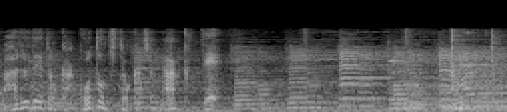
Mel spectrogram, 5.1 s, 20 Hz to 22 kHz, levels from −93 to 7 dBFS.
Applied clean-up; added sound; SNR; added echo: none; none; none; reverberation time 1.6 s.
